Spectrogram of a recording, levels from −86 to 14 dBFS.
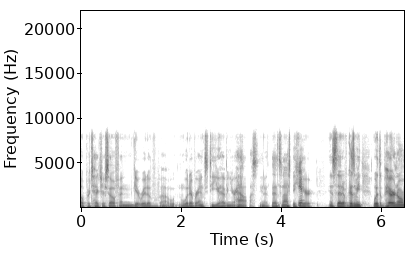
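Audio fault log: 3.23–4.27 s, repeated packet loss (robotic sound): audio packets kept going missing or arriving too late, leaving eight separate holes, the longest about 85 ms. The receiver patched each one by stretching the last sound forward, so about 27% of this stretch is filler, and roughly 160 ms could not be covered at all. The speech turns choppy, with fragments dropping out, over a call path whose content stops near 8 kHz.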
